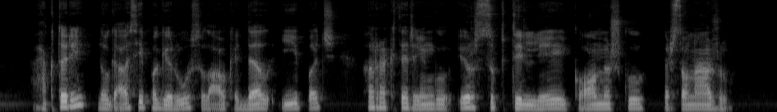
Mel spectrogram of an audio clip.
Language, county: Lithuanian, Klaipėda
